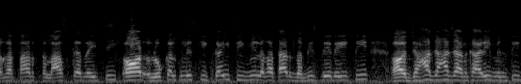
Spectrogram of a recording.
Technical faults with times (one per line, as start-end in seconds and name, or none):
1.15-1.17 skip ahead
1.27-3.26 jitter buffer speed-up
